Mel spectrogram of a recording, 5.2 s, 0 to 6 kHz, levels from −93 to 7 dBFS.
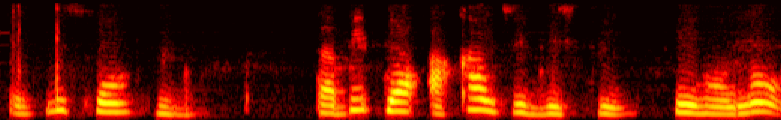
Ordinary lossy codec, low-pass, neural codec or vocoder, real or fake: none; 5.4 kHz; vocoder, 22.05 kHz, 80 mel bands, HiFi-GAN; fake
